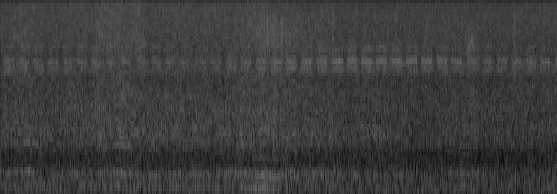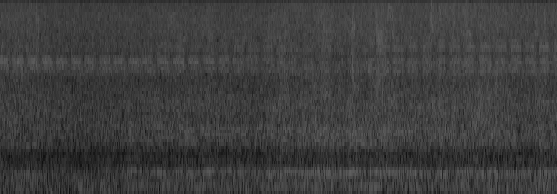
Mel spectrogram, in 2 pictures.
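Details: Bees swarming out of their hive produce a thick continuous hum, many overlapping buzzing wings forming a low droning band with faint higher shimmer, steady in loudness throughout.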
